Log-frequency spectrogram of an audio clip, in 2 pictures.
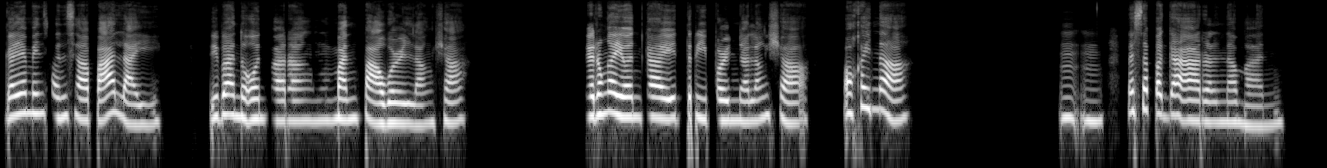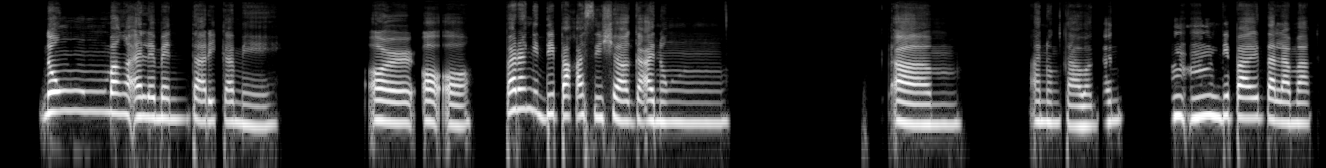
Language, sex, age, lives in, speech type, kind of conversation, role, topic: Filipino, female, 20-24, Philippines, conversation, unstructured, none, Paano mo ginagamit ang teknolohiya sa araw-araw mong buhay?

